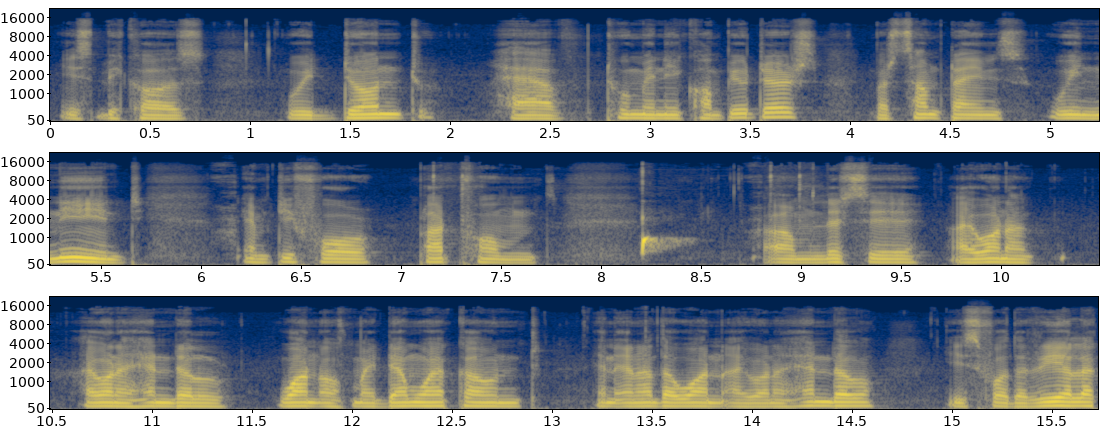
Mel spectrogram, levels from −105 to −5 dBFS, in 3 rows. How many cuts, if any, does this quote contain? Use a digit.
0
